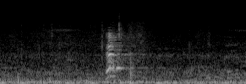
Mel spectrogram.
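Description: A young man lets out a sudden loud shout.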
